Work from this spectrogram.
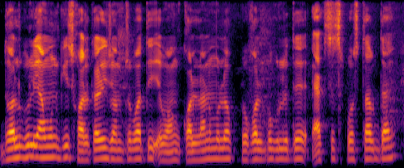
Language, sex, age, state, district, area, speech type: Bengali, male, 30-45, West Bengal, Howrah, urban, spontaneous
